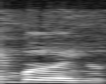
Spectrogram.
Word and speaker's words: Bagno: define língua turma ele nós escrevermos bagno neco g mudo mas a pronúncia é banho tá marcos banho a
